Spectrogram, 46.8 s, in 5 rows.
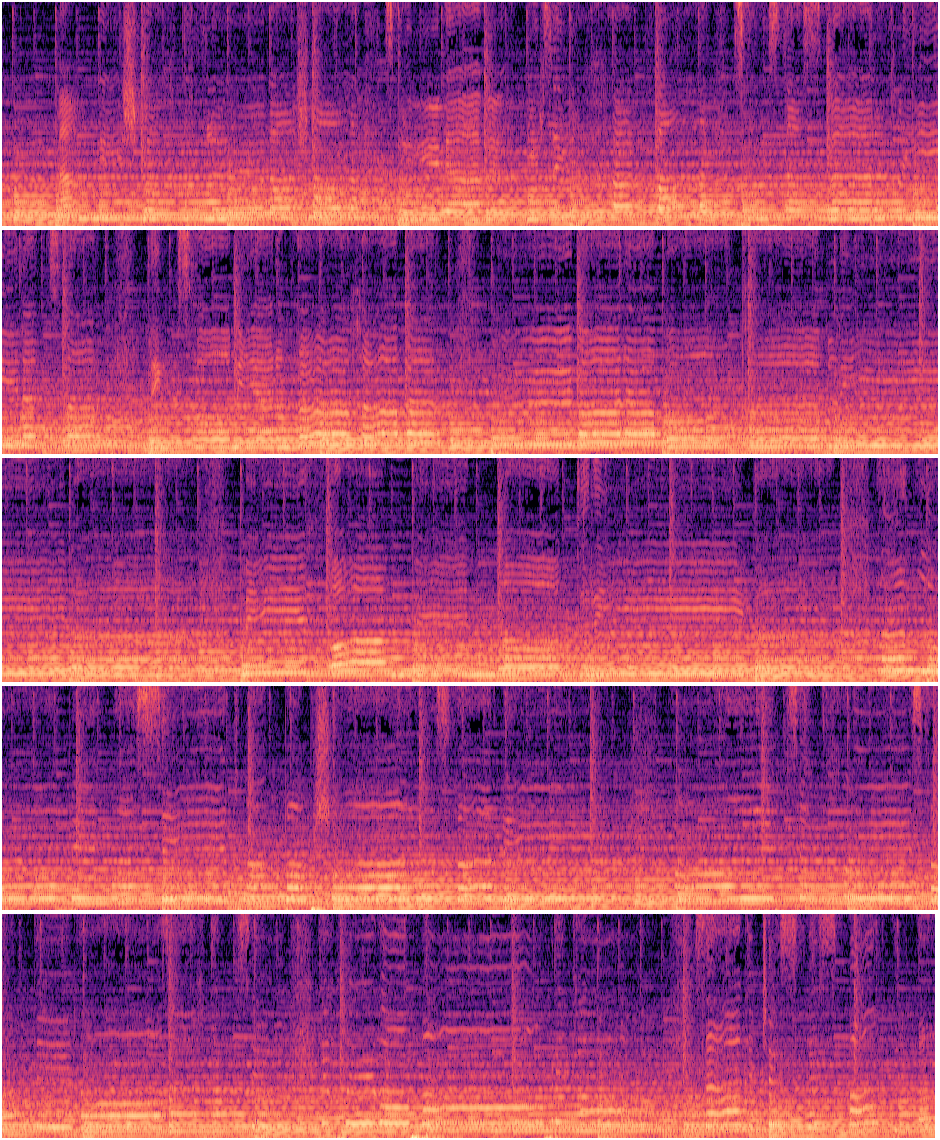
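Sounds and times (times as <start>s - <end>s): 
single-voice melody: 0.1s - 46.7s.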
